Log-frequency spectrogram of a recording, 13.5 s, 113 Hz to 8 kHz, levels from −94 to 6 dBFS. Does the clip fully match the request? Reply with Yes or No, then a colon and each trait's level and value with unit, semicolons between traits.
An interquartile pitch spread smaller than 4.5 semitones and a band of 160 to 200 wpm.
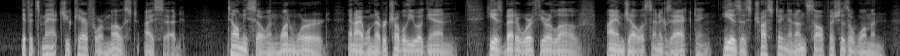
Yes: average, 3.5 semitones; average, 190 wpm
